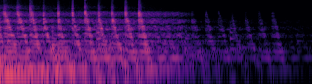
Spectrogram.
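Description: Background music fading out, its notes repeating in an echo that dies away over about two seconds.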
